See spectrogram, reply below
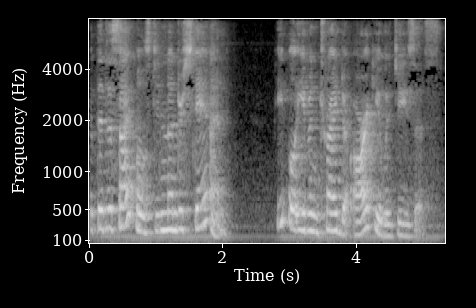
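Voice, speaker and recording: A woman reads a storybook aloud to children at an unhurried pace. Her delivery is gentle and expressive and falls soft at solemn moments. The sound rings in an echoey room. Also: fairly high pitch, slight background noise.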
